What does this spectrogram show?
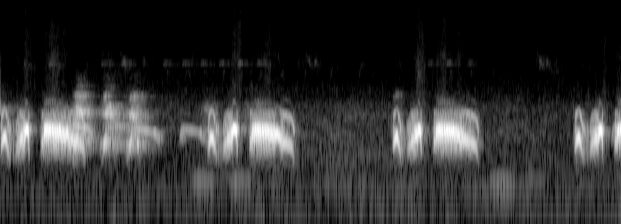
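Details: Caged decoy spotted dove cooing rapidly to lure wild doves: short two-note introductions followed by a longer hoarse, descending coo, phrases repeated about every two seconds; quiet background.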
